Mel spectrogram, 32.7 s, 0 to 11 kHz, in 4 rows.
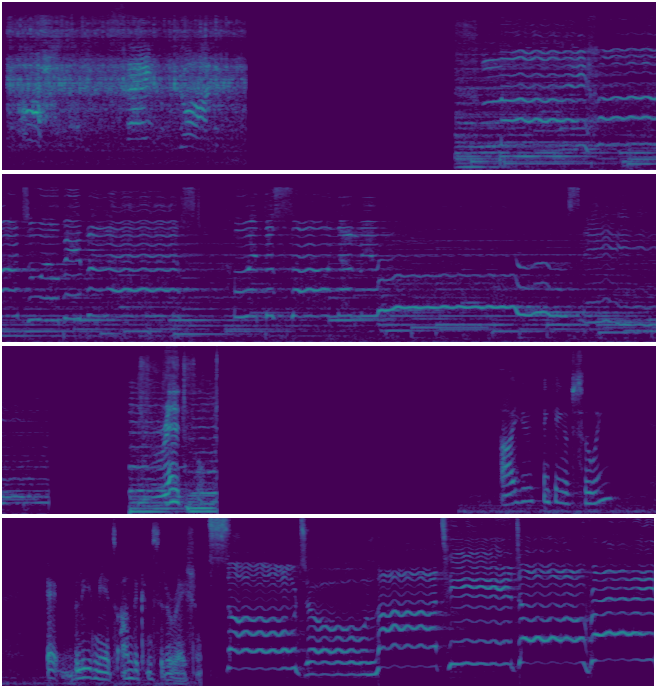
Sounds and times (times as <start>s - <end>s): Music: 5.7s - 17.0s, 18.0s - 19.1s
Speech: 22.6s - 24.0s, 25.1s - 27.0s.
